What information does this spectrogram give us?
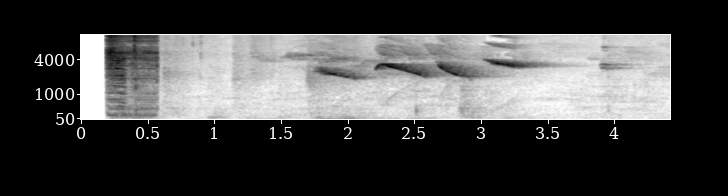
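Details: Double-collared seedeater (coleiro) singing at almost 5:40 in the morning: a sharp loud click first, then a short phrase of clear, slurred whistles sliding downward, three or four notes in quick succession.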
